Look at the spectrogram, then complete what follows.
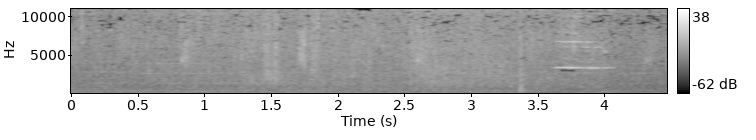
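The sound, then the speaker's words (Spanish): Heavy torrential rain pours down in a steady, dense rush that never lets up, at a bridge on Adams Street as a black car arrives, with a faint brief high-pitched whine near the end and no voices. “Llega un coche negro, llueve torrencialmente.”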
